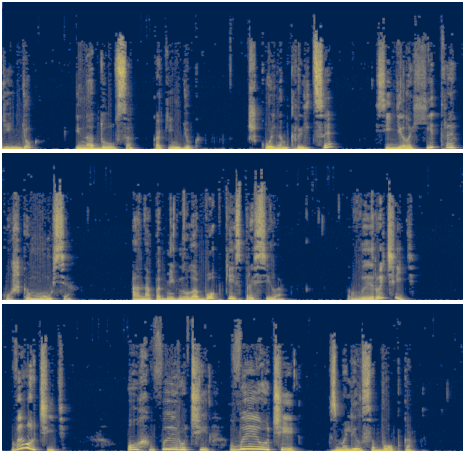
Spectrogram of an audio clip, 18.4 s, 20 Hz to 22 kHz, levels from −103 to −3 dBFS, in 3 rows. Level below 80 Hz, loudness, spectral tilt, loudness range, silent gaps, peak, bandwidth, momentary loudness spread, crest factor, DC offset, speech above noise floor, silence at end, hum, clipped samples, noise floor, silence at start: -48 dBFS; -22 LUFS; -5.5 dB/octave; 3 LU; none; -2 dBFS; 19.5 kHz; 12 LU; 20 dB; 0.1%; 48 dB; 0.65 s; none; under 0.1%; -69 dBFS; 0 s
